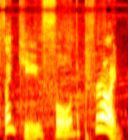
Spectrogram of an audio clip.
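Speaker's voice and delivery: slow, drawn-out shoutout thanks; clumsy streamer announcer voice; awkward stream announcement. Acted. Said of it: "I'm terrible at announcing that stuff".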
